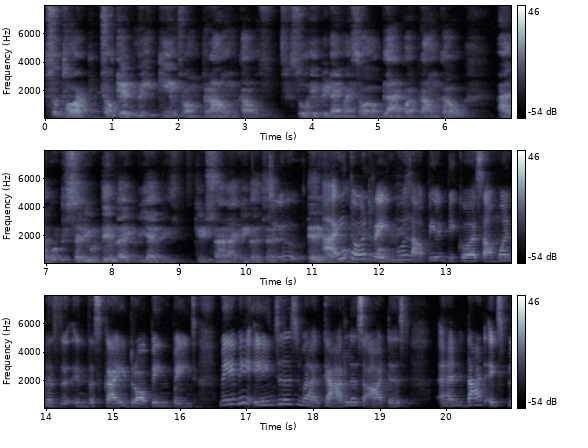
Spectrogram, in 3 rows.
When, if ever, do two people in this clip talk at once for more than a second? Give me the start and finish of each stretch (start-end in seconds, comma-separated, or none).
11.1-12.3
